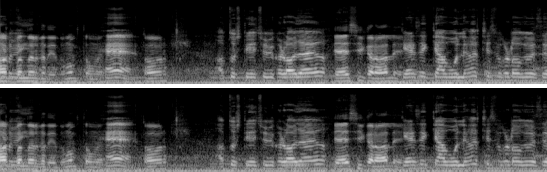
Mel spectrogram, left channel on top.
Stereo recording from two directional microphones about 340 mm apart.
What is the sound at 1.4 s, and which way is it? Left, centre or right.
Speech, centre.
